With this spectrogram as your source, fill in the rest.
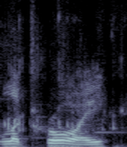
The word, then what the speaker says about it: LaCroix: i'm drinking uh i i call it lacroix but i guess it's pronounced lacroix because it's from like wisconsin and it's a carbonated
